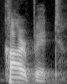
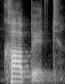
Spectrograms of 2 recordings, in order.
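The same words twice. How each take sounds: First: American accent, with a soft r sound. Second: British accent, with the r sound silent. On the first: "American English में ... आर सुनाई देगा" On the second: "British accent में आमतौर पर आर silent होता है"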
